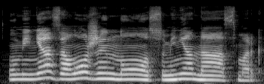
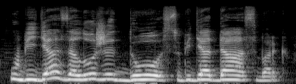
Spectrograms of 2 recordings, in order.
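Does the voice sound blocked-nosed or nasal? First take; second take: nasal; blocked-nosed. First: The sound is sent into the nose. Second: The nose is shut off, like a blocked nose. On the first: "Нос у вас не заложен, вы просто в нос поете" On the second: "когда небная занавеска закрыта, тогда у вас получится именно так"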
